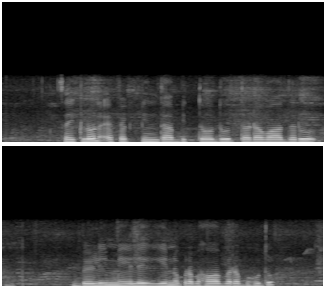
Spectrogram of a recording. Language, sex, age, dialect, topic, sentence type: Kannada, female, 18-24, Northeastern, agriculture, question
